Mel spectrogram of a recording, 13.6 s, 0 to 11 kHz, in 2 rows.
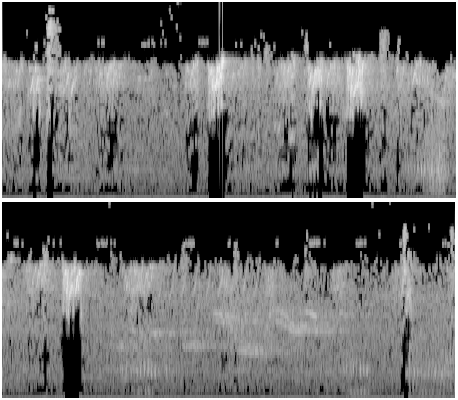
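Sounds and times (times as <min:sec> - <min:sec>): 
mixed birds singing together: 0:00.0 - 0:13.5.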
